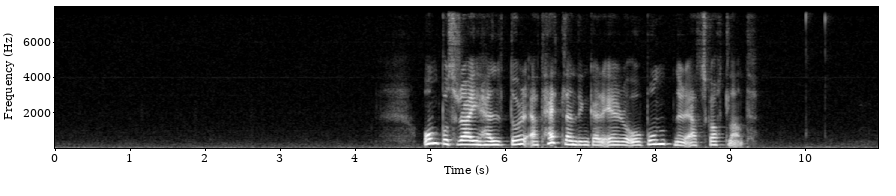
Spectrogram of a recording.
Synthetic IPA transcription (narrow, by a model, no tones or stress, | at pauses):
ʊmpʊt̪sɹajɦɛlt̪ʊɹɛ̰t̪hɛht̪lɛnt̪ɪŋkaɹeːɹʊɔbʊnt̪nəɹæ̰t̪skɔt̪la̰nt̪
